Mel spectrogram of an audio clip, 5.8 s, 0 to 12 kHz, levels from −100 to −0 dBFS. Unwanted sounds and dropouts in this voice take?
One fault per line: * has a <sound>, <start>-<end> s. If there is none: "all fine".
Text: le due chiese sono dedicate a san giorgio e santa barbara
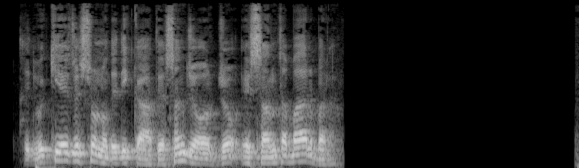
all fine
